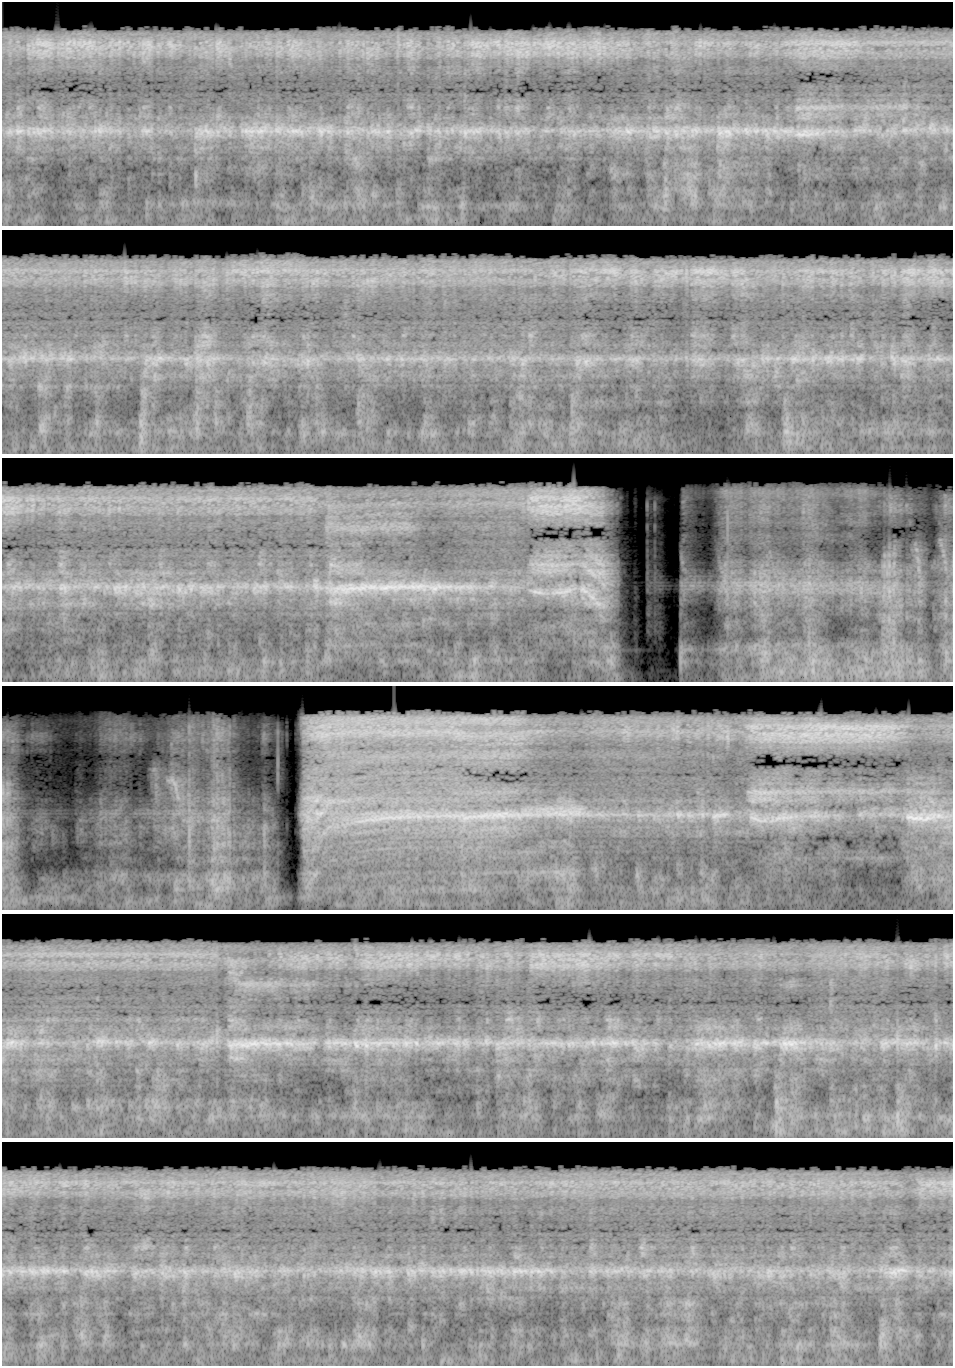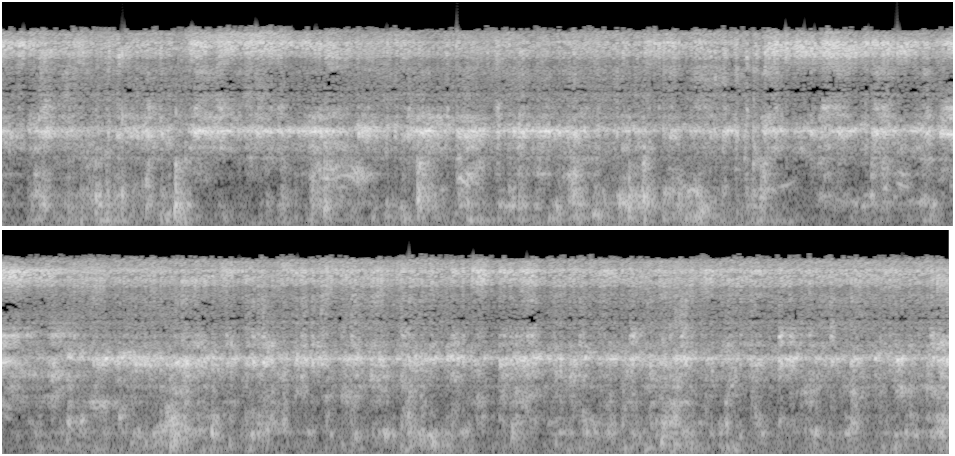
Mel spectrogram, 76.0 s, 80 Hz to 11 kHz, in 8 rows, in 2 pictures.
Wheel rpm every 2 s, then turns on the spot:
230, 230, 230, 230, 230, 230, 230, 230, 230, 230, 230, 230, 80, 20, 20, 60, 220, 230, 230, 230, 230, 230, 230, 230, 230, 230, 230, 230, 230, 230, 230, 230, 230, 230, 230, 230, 230, 230.
24-30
